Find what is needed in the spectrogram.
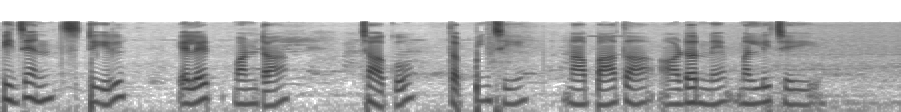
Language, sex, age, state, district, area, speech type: Telugu, female, 30-45, Andhra Pradesh, West Godavari, rural, read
